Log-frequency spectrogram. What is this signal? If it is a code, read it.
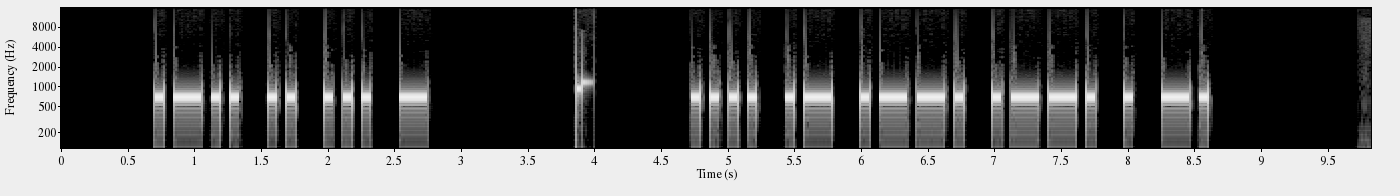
Morse code, heard as a keyed tone, about 17 wpm, 700 Hz. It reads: LIST HAPPEN
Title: Sentences from Top 400 Words - New Word Drill - 17wpm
